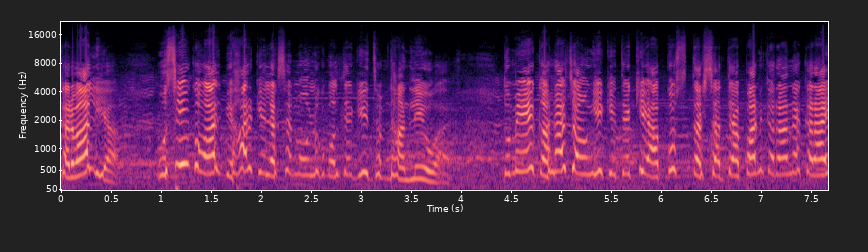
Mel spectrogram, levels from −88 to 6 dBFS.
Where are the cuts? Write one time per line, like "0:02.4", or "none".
none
